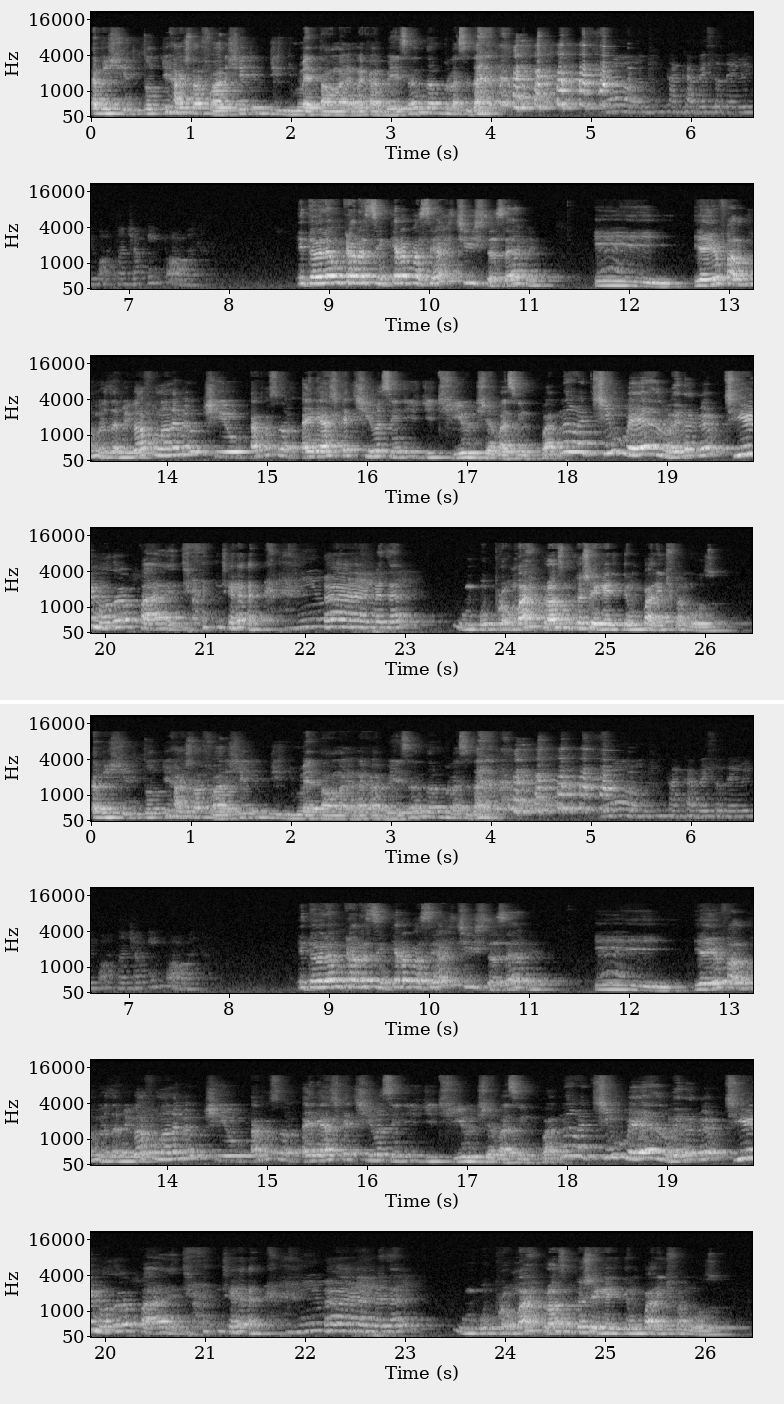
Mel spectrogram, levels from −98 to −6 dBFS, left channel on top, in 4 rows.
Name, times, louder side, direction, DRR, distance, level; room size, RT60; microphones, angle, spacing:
voice 1, 0.0-5.2 8.7-11.2 11.6-21.9 22.2-23.0 23.5-26.3, left 4 dB, 45° left, 0.4 m, -28 dB
voice 2, 5.1-7.6 11.7-12.0 21.8-23.1, equal, 65° left, 0.8 m, -44 dB
2.8 x 2.3 x 3.2 m
head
